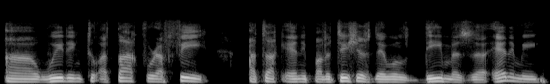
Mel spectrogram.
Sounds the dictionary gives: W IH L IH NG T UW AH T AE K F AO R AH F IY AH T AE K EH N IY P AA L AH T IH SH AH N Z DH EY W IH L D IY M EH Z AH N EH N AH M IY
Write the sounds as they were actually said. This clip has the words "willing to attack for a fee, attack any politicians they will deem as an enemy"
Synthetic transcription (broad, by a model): W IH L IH NG T UW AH T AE K F AO R AH F IY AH T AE K EH N IY P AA L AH T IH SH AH N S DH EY W IH L D IY M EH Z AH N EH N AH M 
